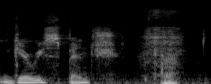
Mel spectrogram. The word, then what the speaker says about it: Gerry Spence: That's pronounced Gerry Spence, and that's him on the cover.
